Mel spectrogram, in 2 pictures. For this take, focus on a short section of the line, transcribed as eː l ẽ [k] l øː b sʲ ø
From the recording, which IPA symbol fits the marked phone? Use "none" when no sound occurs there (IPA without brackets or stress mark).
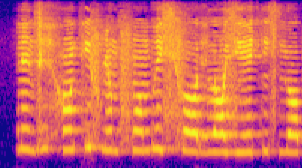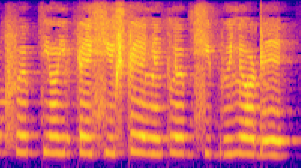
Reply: k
